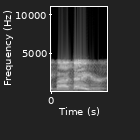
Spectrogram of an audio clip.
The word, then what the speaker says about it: Vidalia: And as you notice, I say Vidalia, and that's how you say it, because I know people from there.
